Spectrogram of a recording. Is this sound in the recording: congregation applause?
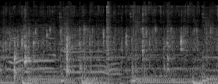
no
